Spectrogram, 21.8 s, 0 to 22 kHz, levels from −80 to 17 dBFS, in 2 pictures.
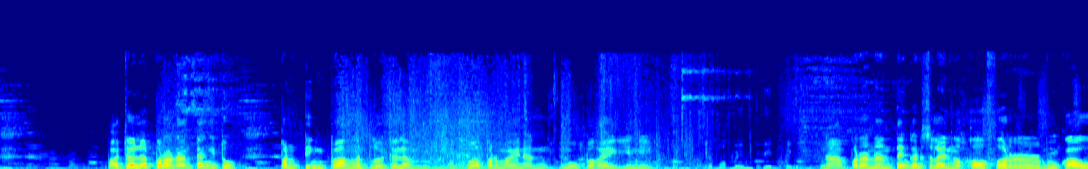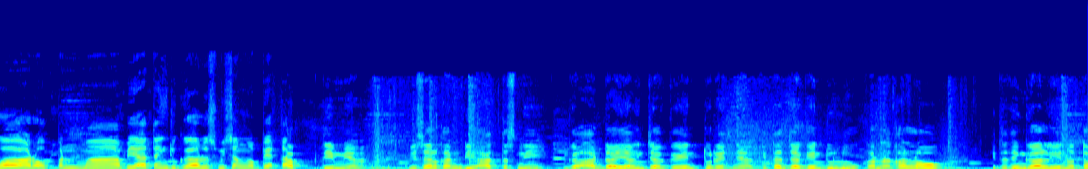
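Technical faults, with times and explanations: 13.75 to 21.76 s, section at the wrong speed: from 13.75 s onward the audio plays at 0.8 times its proper rate, dragging and dropping about four semitones, likely from playback against a mismatched clock. A spectrogram shows every harmonic stepping down together; waveform features stretch wider.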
